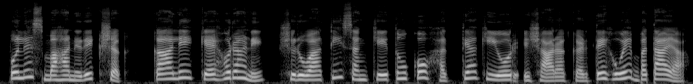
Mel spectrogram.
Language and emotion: Hindi, neutral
